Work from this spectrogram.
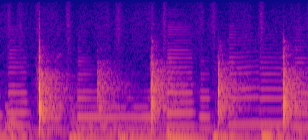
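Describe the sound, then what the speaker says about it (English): Knife chopping scallions, coriander and green pepper on a board, four sharp spaced strikes close by with tonal ringing background, no speech. "Now cut some scallions, coriander, and green pepper."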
